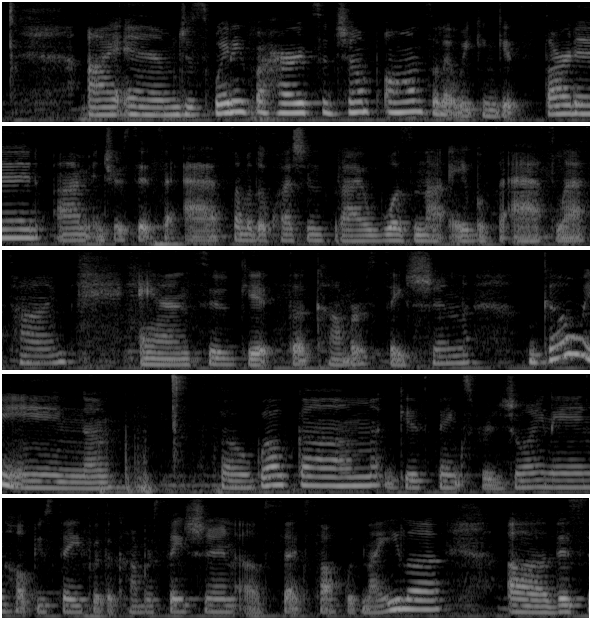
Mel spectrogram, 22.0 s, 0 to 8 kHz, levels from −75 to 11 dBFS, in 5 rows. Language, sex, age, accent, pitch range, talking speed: English, female, 20-39, American, 140-205 Hz, 155 wpm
